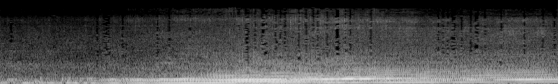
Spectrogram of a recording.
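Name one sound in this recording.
An old van engine revs up as the van pulls away.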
